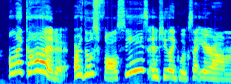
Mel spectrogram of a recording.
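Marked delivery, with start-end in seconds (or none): 0.2-2.6 put-on happy, bubbly squeal, high and loud. Retelling how she came up to the other speaker: imitating a happy, bubbly woman. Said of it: "If she comes up to you all, like, happy and, like, you know, bubbly".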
